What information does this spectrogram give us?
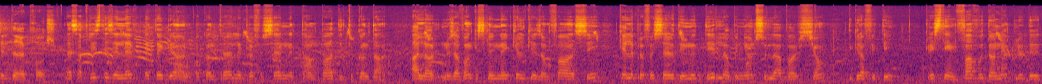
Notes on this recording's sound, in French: Émission autour du thème des graffitis réalisée par deux classes du lycée de l'École expérimentale de l'Université d'Athènes. Moyens utilisés : enregistrement avec un téléphone portable; montage et mixage : Audacity.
